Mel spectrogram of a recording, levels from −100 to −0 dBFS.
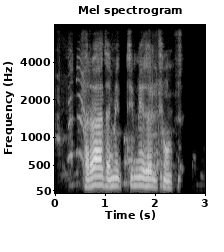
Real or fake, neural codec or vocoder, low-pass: fake; codec, 16 kHz, 6 kbps, DAC; 7.2 kHz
